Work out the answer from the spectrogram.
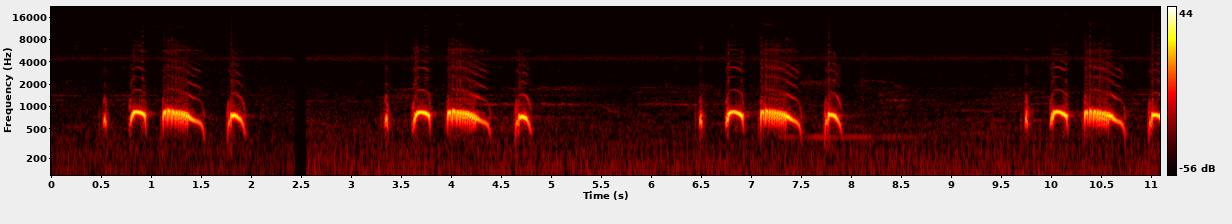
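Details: Decoy spotted dove calling to lure wild doves for trapping and to provoke them into calling; clean recording. Four mellow cooing phrases about three seconds apart, each a faint pip, short coo, long falling coo, then a final coo, over a low hum.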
